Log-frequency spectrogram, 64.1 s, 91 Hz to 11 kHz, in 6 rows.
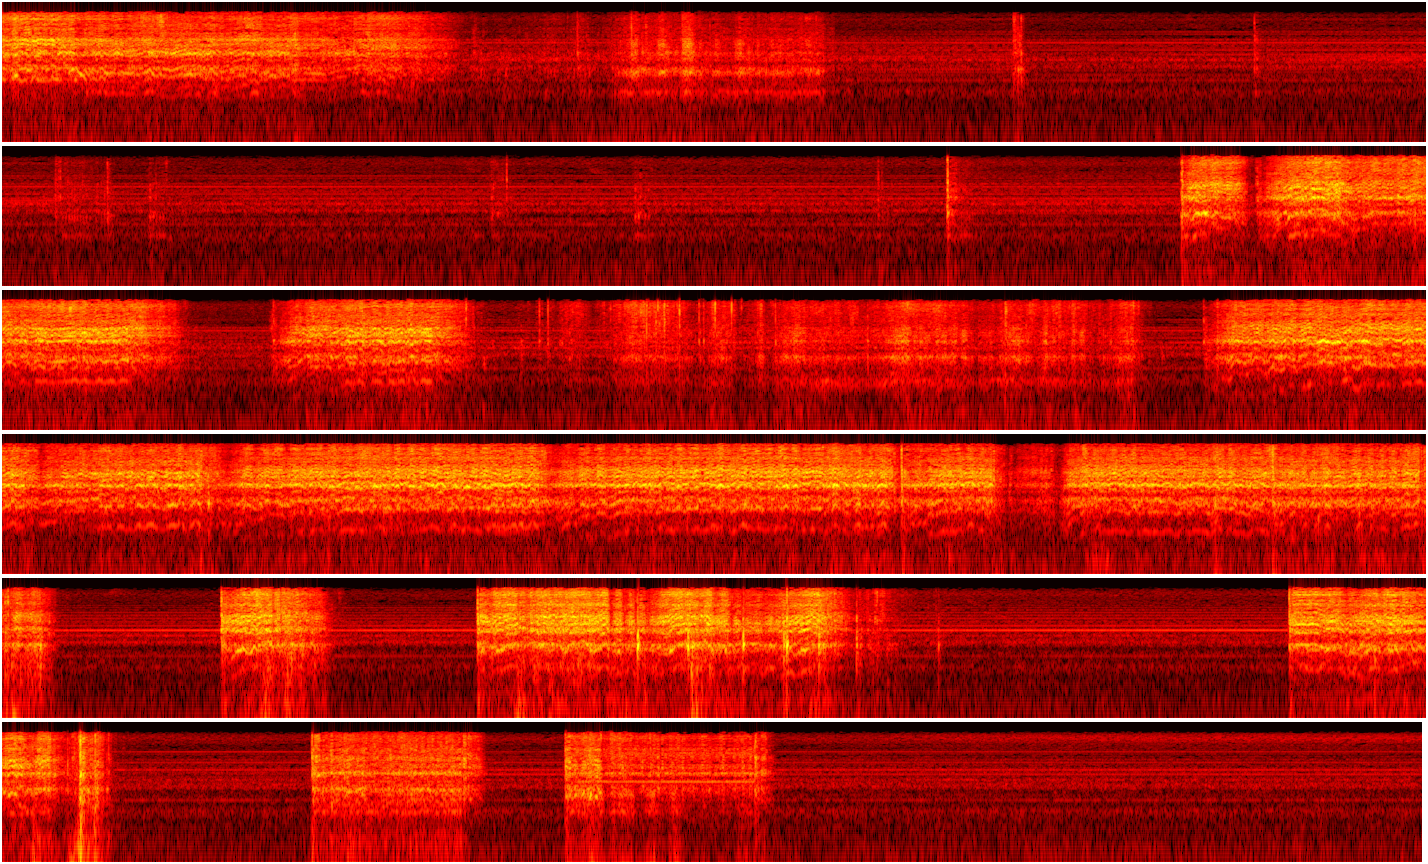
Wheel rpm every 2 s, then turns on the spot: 80, 30, 10, 0, 0, 20, 0, 0, 0, 10, 80, 40, 30, 10, 20, 80, 90, 100, 100, 80, 90, 30, 30, 100, 50, 0, 60, 20, 70, 50, 0, 0.
4-6 10-12 24-30 42-44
